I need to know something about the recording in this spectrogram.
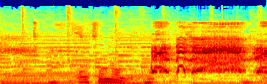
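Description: A rooster lets out a loud crow, a long strained call filling the second half, preceded by low voices or murmurs in the background.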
